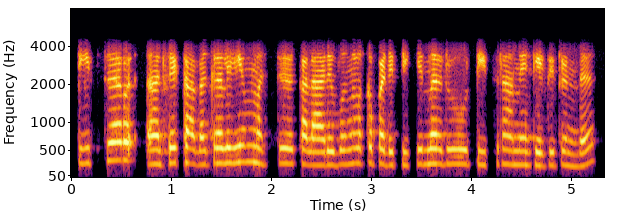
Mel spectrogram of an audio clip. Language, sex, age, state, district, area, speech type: Malayalam, female, 18-30, Kerala, Idukki, rural, conversation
